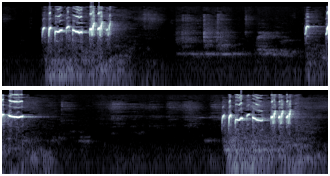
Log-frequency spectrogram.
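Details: Golden bulbul (kutilang emas), caged, singing for a training recording: three bursts of rapid, warbling whistled notes, with a clean sliding whistle in the middle burst.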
